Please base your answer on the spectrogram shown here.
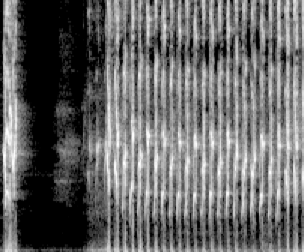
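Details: Lovebird of a fighter type in full ngekek, its long chattering song: a brief sharp note, a second of silence, then a fast run of shrill, evenly repeated harsh chips, about three per second-fraction, continuing to the end.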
